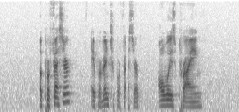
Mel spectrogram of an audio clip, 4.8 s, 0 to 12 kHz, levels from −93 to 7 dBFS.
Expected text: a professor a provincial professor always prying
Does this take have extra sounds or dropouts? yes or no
yes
